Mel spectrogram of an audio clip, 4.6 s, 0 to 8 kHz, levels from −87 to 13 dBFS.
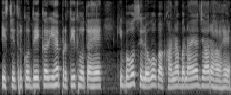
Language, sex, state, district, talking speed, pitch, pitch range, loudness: Hindi, female, Delhi, New Delhi, 230 wpm, 200 Hz, 190-210 Hz, -14 LUFS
